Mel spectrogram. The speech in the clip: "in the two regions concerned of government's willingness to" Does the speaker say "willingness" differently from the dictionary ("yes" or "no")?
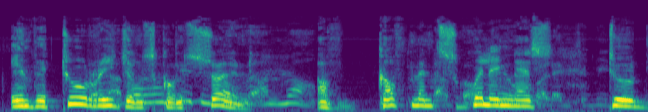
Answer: no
